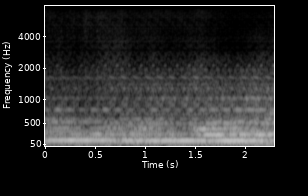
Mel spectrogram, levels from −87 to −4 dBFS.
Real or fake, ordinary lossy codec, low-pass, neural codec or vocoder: fake; none; none; codec, 16 kHz, 1.1 kbps, Voila-Tokenizer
